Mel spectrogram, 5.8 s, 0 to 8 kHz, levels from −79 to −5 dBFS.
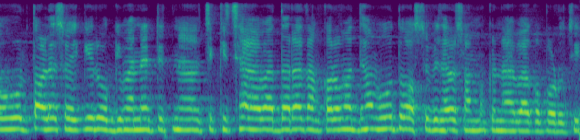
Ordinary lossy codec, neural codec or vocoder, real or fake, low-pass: none; vocoder, 44.1 kHz, 128 mel bands every 512 samples, BigVGAN v2; fake; 7.2 kHz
